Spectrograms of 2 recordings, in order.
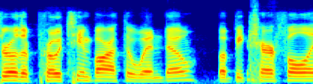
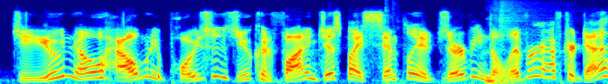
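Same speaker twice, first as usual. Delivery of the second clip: teasing, mocking old grandpa voice, pitched up; 5 semitones higher than usual. Teasing a friend who takes a while to do things, mimicking him in mocking tone. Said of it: "In a mocking tone".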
